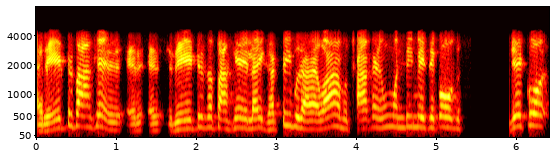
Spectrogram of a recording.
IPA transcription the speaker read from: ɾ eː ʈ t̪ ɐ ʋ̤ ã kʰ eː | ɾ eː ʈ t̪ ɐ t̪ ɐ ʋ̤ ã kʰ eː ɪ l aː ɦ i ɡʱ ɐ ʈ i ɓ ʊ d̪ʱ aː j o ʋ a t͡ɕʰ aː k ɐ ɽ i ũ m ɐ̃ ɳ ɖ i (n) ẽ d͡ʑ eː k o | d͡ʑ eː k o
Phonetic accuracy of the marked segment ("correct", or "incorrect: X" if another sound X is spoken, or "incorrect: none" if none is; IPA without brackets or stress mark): incorrect: m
